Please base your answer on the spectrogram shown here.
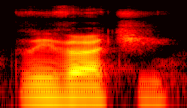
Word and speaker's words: vivace: going through it again vivace vivaci is the correct way to say it what about perfect year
